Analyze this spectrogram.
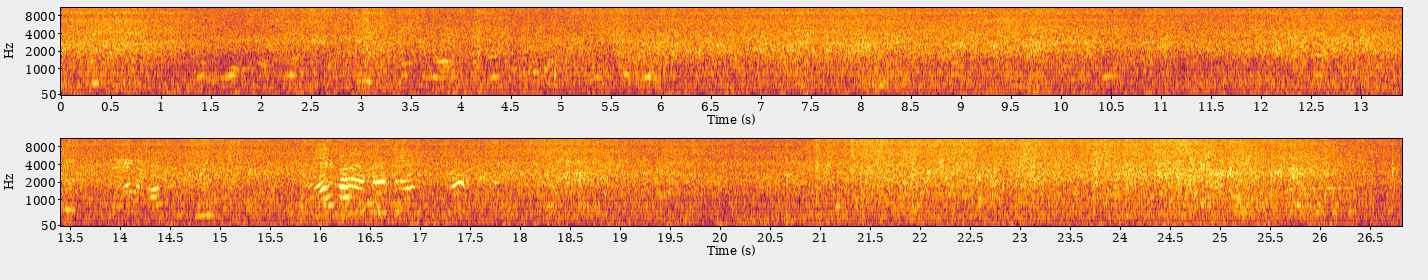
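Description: Wind blows across the microphone.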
